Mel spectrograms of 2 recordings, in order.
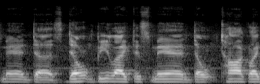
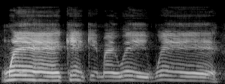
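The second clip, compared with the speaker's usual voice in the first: Tyree crybaby whine; 4 semitones higher than usual. Retold or imitated. Mocking a grown man as a bawling child, whiny wail. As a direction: whine it like a spoiled kid wailing. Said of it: "talks like this is because he used to cry".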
